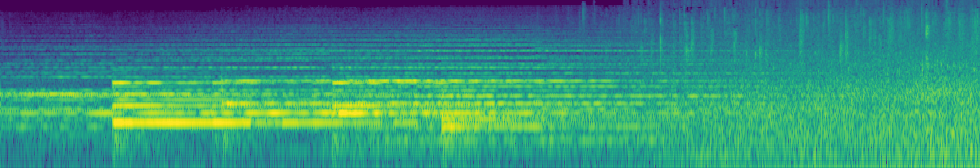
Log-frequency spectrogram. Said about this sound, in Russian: налетевший к вечеру шквал, срывающийся неприятный косой дождь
